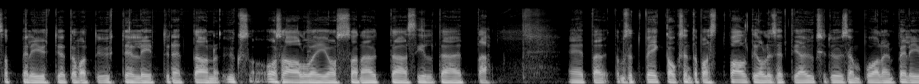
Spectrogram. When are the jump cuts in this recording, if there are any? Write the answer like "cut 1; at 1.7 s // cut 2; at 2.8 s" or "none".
cut 1; at 6.1 s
